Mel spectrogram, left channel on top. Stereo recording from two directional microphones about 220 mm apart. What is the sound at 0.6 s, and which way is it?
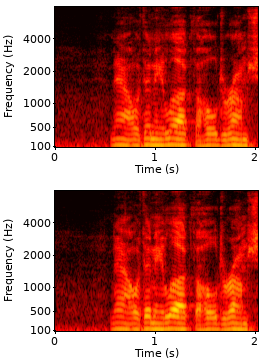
Speech, 30° right (ahead or behind).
